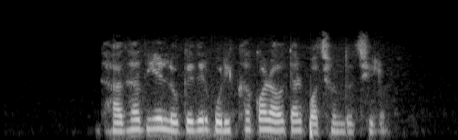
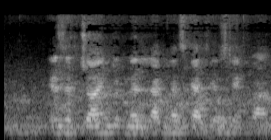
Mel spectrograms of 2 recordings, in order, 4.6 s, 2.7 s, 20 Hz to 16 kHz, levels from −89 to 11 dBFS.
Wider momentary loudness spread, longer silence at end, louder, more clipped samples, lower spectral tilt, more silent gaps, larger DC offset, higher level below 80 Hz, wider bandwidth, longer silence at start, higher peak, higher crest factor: about the same, 13 LU vs 11 LU; first, 0.75 s vs 0 s; first, -17 LUFS vs -21 LUFS; neither; first, -7 dB/octave vs -3 dB/octave; neither; neither; about the same, -58 dBFS vs -62 dBFS; second, 7 kHz vs 11.5 kHz; first, 1.05 s vs 0.05 s; about the same, -2 dBFS vs -2 dBFS; about the same, 18 dB vs 20 dB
